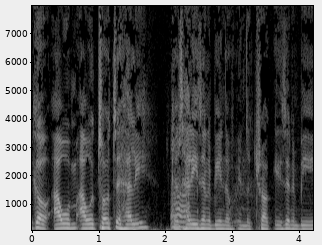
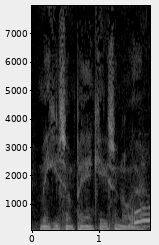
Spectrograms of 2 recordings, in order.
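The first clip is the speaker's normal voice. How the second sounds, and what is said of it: Put-on sexy, seductive voice. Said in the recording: “Why are you getting all sexy voice? Why are you putting your sexy voice on?”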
